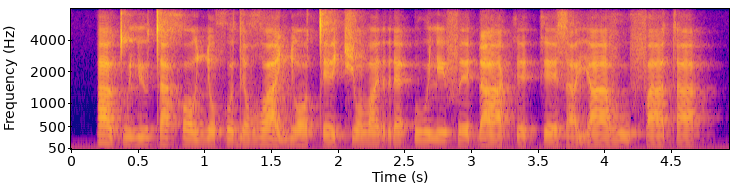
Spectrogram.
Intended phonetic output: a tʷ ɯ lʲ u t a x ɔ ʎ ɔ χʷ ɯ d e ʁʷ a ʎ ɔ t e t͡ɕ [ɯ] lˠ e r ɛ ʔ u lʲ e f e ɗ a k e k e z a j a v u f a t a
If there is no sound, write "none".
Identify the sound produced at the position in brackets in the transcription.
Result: u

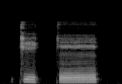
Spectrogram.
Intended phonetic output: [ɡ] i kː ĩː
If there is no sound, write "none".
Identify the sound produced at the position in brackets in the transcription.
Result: k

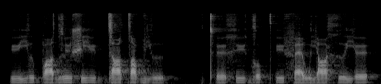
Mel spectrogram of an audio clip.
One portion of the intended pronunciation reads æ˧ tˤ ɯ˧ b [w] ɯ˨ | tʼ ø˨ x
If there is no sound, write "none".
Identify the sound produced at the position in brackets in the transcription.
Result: j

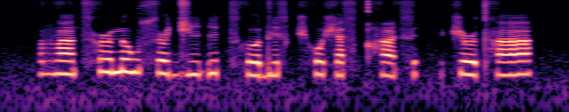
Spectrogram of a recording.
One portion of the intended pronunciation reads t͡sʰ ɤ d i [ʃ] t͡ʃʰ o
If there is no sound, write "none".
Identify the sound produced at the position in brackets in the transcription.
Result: s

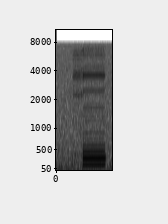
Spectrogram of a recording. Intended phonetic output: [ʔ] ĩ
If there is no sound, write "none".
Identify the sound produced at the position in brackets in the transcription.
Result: h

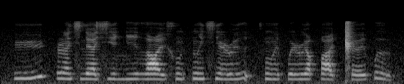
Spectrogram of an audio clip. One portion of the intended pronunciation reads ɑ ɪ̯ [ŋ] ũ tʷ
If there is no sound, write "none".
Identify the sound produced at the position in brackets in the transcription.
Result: x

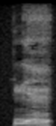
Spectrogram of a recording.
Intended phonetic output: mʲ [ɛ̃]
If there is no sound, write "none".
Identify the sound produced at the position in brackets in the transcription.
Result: ɛ̃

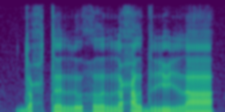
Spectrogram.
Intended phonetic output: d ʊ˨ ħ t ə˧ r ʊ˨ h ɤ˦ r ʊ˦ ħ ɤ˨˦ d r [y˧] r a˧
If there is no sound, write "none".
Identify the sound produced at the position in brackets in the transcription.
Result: y˧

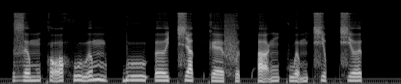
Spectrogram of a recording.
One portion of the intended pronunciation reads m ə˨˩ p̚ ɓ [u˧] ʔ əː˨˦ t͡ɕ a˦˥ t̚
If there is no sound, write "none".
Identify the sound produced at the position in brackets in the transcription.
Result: u˧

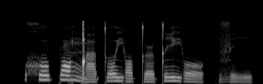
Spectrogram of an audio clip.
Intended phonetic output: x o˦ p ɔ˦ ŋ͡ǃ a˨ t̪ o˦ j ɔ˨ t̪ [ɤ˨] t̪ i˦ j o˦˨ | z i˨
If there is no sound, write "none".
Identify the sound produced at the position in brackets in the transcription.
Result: ə˞˨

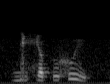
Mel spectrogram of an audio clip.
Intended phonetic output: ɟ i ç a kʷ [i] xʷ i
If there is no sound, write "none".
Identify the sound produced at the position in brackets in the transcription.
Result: i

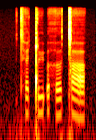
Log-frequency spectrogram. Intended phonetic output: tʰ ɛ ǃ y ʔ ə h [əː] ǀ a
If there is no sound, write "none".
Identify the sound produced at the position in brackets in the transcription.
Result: əː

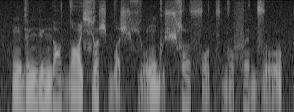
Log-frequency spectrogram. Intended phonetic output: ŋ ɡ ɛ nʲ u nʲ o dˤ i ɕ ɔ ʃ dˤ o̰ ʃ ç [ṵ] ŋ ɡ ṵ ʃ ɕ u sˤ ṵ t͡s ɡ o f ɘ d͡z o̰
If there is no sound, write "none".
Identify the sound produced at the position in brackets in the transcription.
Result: o̰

